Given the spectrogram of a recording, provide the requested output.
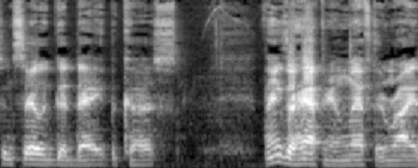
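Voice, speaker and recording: At a fairly slow pace, a man speaks in a fairly low pitch with an American accent. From US South. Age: 30s. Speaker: video commentator. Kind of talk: casual monologue commentary. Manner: rambling, casual.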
